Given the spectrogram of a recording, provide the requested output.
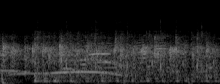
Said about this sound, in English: So it's about the culture. So let's clap it up for the culture one time, just for the hell of it.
